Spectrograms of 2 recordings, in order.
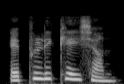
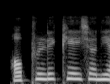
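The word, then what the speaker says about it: application: 애플리케이션. 어플리케이션이 아니라 애플리케이션이라고 발음해야 해.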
